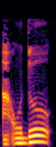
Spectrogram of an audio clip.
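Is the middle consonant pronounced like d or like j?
d. The middle consonant sounds like a plain d. An untrained Sundanese speaker says it this way. "Kalau orang Sunda yang gak belajar jadi a'udu"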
